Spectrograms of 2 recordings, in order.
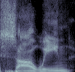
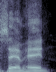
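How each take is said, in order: First: It is said as sah-ween, with no m or h. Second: It is said as sam-hane, with an audible h. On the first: This is the technically proper form. "the like proper pronunciation of that is actually Saween" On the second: This is the familiar popular form. "I came across the name Sam Hain from [name]'s band"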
